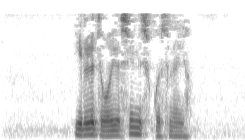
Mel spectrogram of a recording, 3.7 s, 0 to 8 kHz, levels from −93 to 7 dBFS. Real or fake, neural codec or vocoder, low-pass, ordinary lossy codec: fake; codec, 16 kHz, 16 kbps, FunCodec, trained on Chinese and English, 50 frames a second; 7.2 kHz; MP3, 24 kbps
